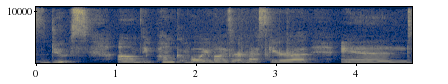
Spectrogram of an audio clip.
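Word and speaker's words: Doucce: Next, I have something from, I believe someone told me to pronounce this Deuce, the Punk Volumizer Mascara, and let's see, $24.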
